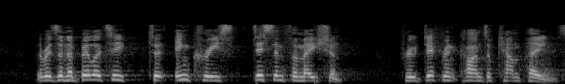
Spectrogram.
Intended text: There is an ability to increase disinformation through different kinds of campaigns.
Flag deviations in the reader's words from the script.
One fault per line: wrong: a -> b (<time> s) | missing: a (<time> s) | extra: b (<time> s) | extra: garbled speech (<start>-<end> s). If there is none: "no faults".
no faults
